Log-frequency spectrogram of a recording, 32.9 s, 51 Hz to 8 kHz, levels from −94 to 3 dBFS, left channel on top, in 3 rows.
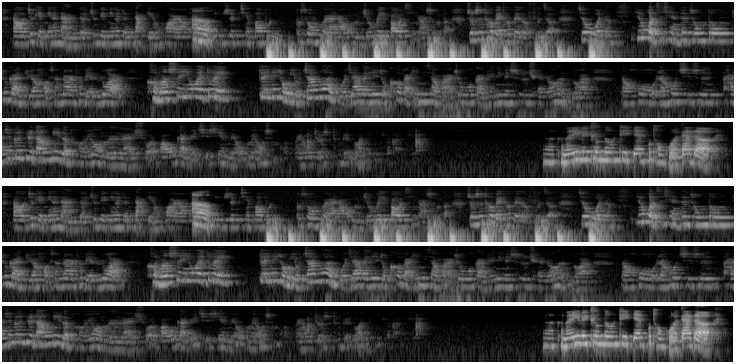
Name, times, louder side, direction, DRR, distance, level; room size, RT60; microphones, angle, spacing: voice 1, 0.0-4.1 4.4-12.8 13.2-14.4 14.8-27.4 27.8-28.3, equal, 60° left, 3.3 m, -44 dB
voice 2, 2.9-3.2 30.1-32.7, right 5 dB, 55° right, 0.8 m, -30 dB
sound 1, 4.0-4.4 4.8-5.2 5.6-6.0 6.4-6.8 7.2-7.6 8.0-8.4 8.8-9.0, right 1 dB, 5° right, 1.3 m, -29 dB
9.2 x 7.0 x 5.3 m
head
